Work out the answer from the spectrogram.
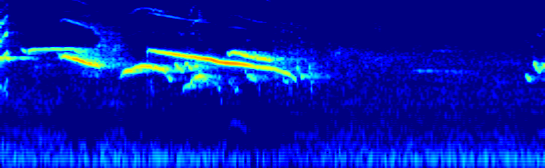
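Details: Oriental magpie-robin giving long, clear, slowly falling whistled phrases that overlap for about a second and a half, then fading to near-silence with a short high note at the end.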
